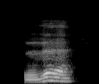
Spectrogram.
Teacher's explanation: ada huruf dzal, makhrajnya dari ujung lidah sama ujung gigi seri atas. Dza, jangan baca allazina.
